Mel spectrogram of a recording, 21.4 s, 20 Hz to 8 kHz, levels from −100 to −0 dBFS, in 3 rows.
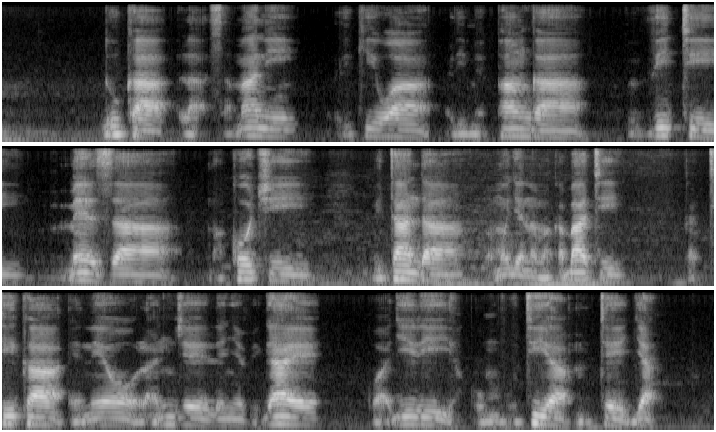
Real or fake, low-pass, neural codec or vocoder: real; 7.2 kHz; none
